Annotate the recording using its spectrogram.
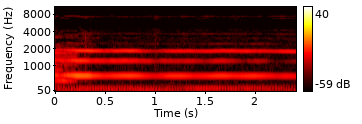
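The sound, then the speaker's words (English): A wolf leading his pack to the kill howls in one long, steady, unbroken note that holds its pitch throughout, moderately loud, with a low rumble underneath and no voices. “It's the howl of a wolf leading his pack to the kill.”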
